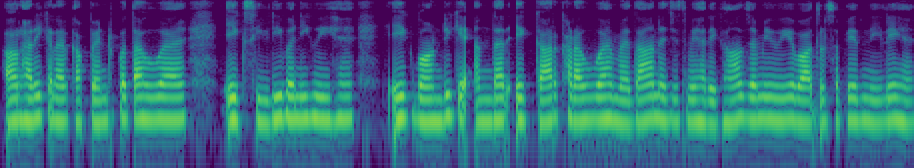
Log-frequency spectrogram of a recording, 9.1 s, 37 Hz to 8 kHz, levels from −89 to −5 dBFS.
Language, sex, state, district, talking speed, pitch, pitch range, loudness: Hindi, male, Chhattisgarh, Bastar, 215 wpm, 175 Hz, 170-180 Hz, -27 LUFS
